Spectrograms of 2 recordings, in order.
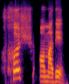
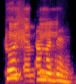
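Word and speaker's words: khush amadeed: To, let's say, spell it in the way it sounds, K-H-U-S-H, hush, I think. Amadin. Kush Amadin. Kush Amadin. Could you tell them that we Kush Amadin? Kush, like a case.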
